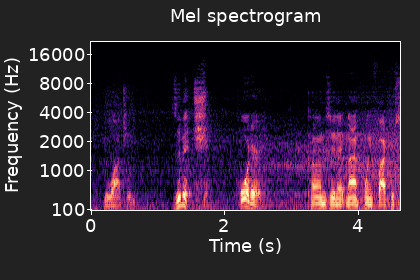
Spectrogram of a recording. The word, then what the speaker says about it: Żywiec: Today we're looking at not Zoo. Zivich. Now I'm pronouncing it correctly. Hopefully I'm pronouncing it correctly. Mr. T, you're watching. Zevich Porter comes in at 9.5% ABV.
